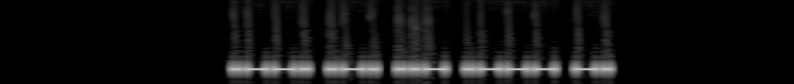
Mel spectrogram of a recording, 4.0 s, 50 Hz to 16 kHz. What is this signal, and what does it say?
Morse code, heard as a keyed tone, about 36 wpm, 690 Hz. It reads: PRUJN
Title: Code Groups - 5 Letters - 35wpm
